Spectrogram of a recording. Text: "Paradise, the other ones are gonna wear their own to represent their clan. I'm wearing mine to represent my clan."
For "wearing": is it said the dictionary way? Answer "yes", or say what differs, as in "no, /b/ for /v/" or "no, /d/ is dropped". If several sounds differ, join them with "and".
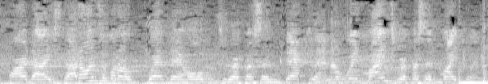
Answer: no, /ɹ/ is dropped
